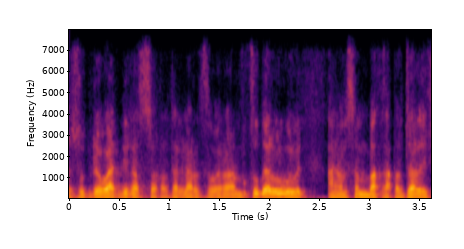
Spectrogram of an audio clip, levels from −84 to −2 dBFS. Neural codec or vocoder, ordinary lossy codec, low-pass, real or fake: codec, 16 kHz in and 24 kHz out, 0.4 kbps, LongCat-Audio-Codec, fine tuned four codebook decoder; Opus, 16 kbps; 7.2 kHz; fake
